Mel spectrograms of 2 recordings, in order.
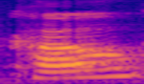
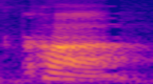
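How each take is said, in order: First: The vowel is a full 'oh' sound. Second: The vowel is a weak 'uh' sound. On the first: "instead of co" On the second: "it's ka"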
